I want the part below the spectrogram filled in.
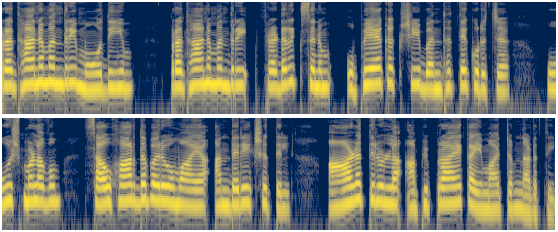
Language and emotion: Malayalam, neutral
